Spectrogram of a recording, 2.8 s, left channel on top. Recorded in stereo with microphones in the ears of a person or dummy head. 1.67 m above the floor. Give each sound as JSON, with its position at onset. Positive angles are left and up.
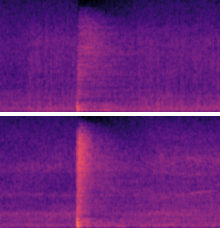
{"t": 1.0, "sound": "a snare drum", "side_deg": -65, "distance_m": 0.7}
